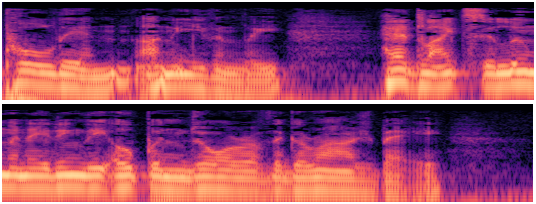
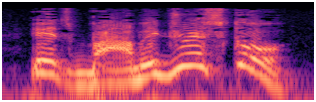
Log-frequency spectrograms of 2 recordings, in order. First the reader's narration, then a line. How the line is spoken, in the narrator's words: Rocky cried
